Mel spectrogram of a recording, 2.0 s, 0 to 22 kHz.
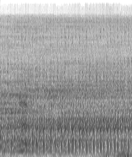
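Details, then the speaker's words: Honda WJR4025 backpack sprayer with GX35 four-stroke engine (40 bar pump), just after a cold start on choke then choke closed: quick, even, soft idle with steady firing pulses and no misses; normal idle. "เสียงนุ่มๆเสียงนุ่มๆป่ะ"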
